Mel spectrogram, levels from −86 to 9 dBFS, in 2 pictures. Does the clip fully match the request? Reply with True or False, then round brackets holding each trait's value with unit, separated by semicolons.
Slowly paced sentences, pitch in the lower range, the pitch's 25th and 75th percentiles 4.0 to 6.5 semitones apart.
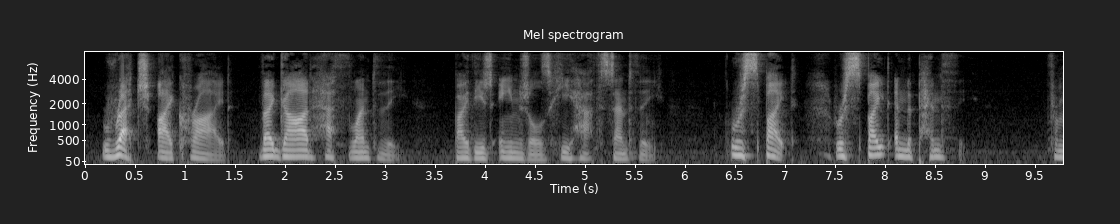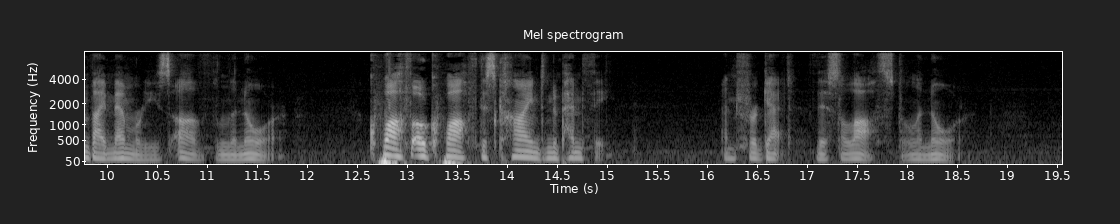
True (105 wpm; 105 Hz; 5.3 semitones)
